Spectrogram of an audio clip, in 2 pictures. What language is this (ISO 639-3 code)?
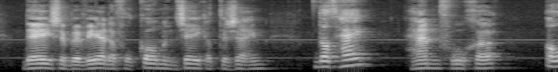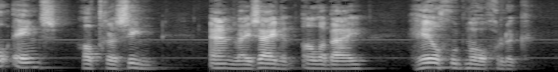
nld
